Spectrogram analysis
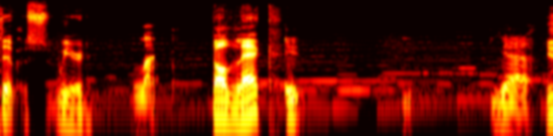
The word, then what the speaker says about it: Dalek: Dalek?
